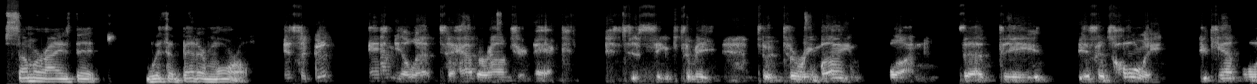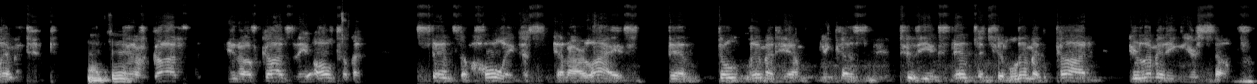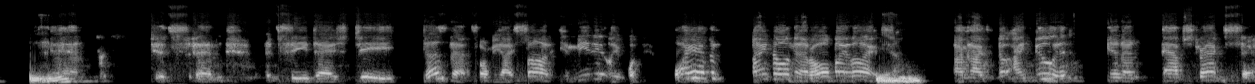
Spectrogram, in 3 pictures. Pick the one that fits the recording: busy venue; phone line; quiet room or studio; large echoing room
phone line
